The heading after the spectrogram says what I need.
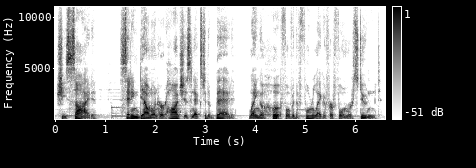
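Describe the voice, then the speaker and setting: A man's voice: sits low, expressive, normal speed. A man reading a dramatic scripted story as a fan fiction narrator. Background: faint music.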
